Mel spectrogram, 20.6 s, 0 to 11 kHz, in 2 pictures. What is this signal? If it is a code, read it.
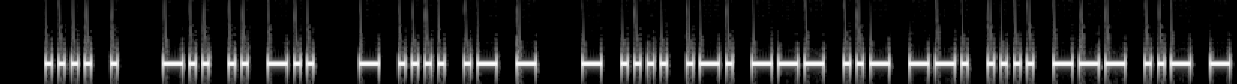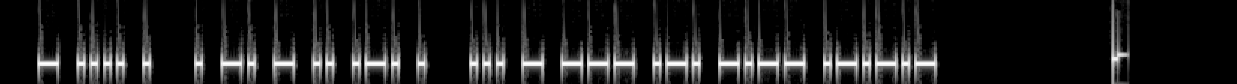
Morse code, heard as a keyed tone, about 21 wpm, 700 Hz. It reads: HE DID THAT THROUGHOUT THE ENTIRE STORY.
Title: Sentences from Top 1000 Words - Review Part 5 - 22wpm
